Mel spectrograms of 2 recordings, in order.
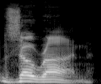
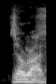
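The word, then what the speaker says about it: Zohran: And why do you say it Zoron? I I think it's Zoron. Is it where do you put the emphasis on? I think you're putting the emphasis on the wrong syllable.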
